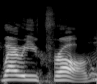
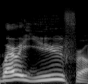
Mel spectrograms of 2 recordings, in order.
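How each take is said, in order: First: The word 'you' is not stressed. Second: The word 'you' is stressed.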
